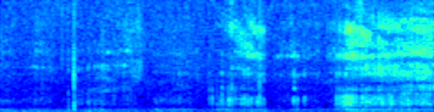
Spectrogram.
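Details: Male domestic cat purring as he greets his owner coming home after a long day; a low, steady rumbling purr runs throughout, with a few soft rustling bursts above it.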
